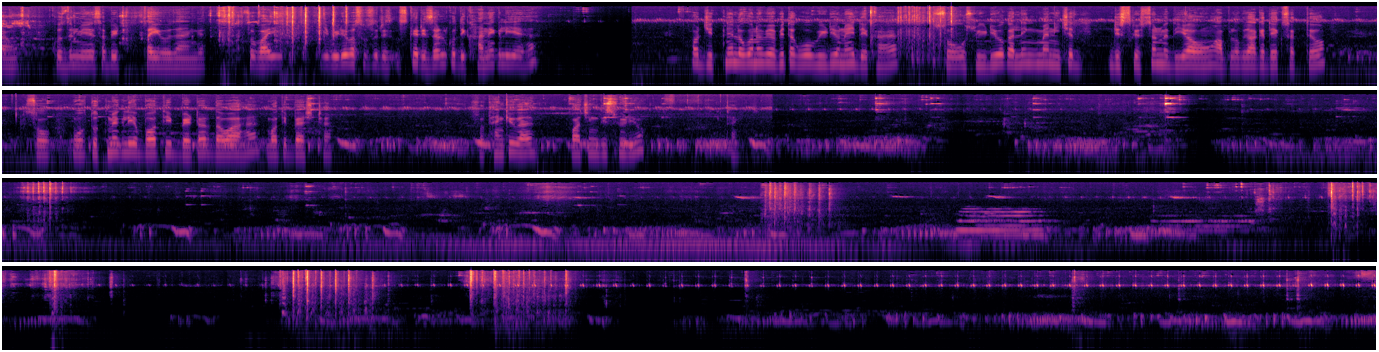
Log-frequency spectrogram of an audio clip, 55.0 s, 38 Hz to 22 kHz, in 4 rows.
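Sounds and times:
pigeons cooing: 0:00.0 - 0:01.4, 0:12.9 - 0:54.9.

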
